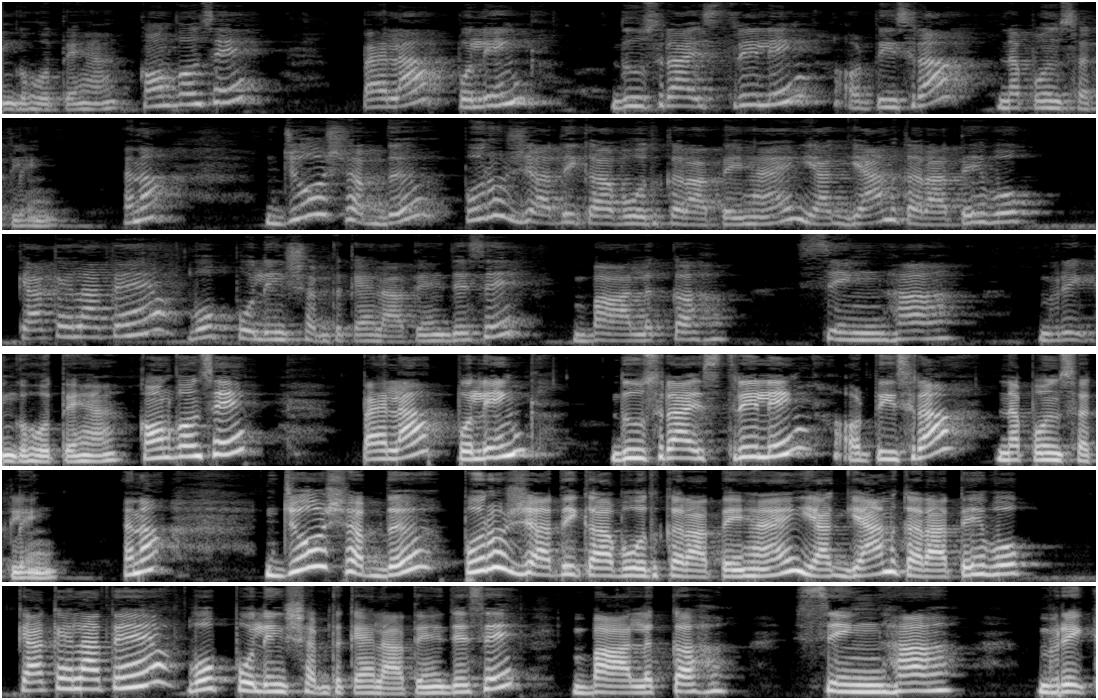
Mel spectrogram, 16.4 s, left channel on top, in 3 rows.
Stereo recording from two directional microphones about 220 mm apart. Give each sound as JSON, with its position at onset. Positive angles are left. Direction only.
{"t": 0.0, "sound": "speech", "side_deg": -45}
